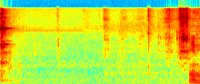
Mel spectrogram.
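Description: A single sharp click with a brief high metallic ring at the start, then near silence with a couple of faint ticks; a man starts speaking near the end.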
